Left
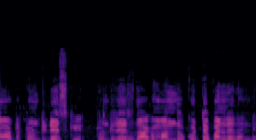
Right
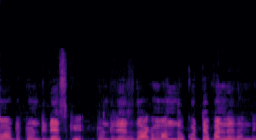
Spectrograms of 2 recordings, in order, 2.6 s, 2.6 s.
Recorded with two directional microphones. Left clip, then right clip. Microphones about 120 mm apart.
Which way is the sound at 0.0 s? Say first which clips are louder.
Right 2 dB; 25° left (ahead or behind).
